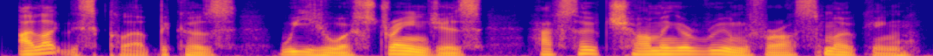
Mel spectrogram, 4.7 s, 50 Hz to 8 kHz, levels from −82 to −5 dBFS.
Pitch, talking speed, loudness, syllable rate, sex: 105 Hz, 220 wpm, -21 LUFS, 5.8 syllables/s, male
